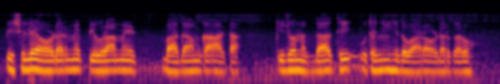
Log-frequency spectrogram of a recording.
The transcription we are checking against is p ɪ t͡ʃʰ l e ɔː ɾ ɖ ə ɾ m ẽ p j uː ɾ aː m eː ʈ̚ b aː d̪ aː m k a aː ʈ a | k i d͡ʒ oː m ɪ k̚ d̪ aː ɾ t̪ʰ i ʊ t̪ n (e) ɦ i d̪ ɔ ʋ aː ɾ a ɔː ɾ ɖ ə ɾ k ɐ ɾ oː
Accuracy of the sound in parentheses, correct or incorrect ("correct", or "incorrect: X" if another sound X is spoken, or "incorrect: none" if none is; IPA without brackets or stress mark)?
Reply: incorrect: i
